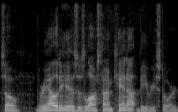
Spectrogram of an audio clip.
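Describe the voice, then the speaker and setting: With a quiet background, a man speaks at a fairly slow pace in an ordinary speaking voice, medium in pitch and fairly even in intonation. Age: 60s. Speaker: podcast host talking about trauma recovery. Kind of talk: personal reflective monologue. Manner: casual, with many fillers (um, uh).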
